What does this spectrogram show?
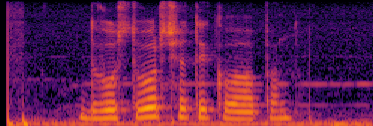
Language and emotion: Russian, neutral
